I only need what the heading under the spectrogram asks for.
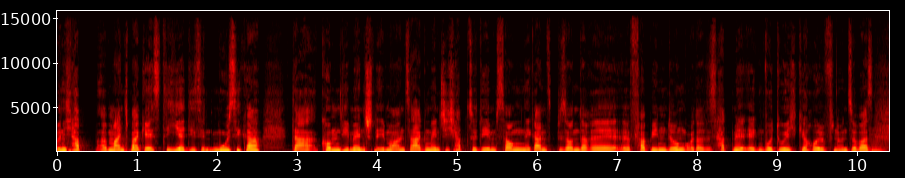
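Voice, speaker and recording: In a dry, close recording with no echo and a silent background, a man with a normal speaking voice talks at a fairly quick pace, his pitch fairly high and ordinarily varied. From Baden, Germany. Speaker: radio host. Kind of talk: casual interview. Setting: radio studio in theme park.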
